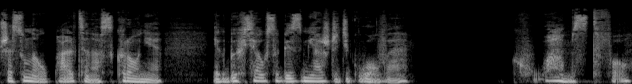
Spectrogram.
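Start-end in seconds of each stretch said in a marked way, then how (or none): 5.1-6.3 groaning, quieter. Lejard, whom Emerald is trying to calm, moaning. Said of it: "wyjęczał".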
